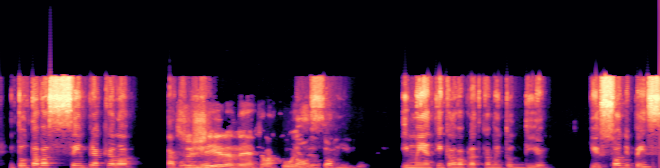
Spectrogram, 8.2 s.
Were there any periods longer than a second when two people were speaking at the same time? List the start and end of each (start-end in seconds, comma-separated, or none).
none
